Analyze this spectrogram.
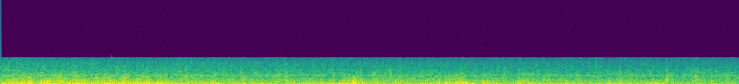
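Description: A tractor engine rumbles steadily while driving.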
